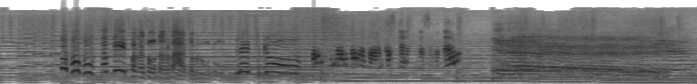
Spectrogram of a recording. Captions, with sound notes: Ho ho ho! [Italian gibberish] Let's go! [Inkling gibberish] YAYYYY!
